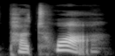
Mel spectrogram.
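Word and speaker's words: patois: Number nine is PWA. P A T O I S. PWA. The IPA is PWA. The S is completely silent.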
